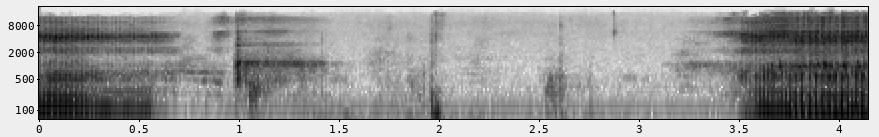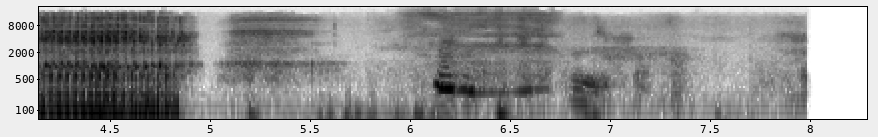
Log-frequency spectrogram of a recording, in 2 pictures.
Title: Old Man Snoring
